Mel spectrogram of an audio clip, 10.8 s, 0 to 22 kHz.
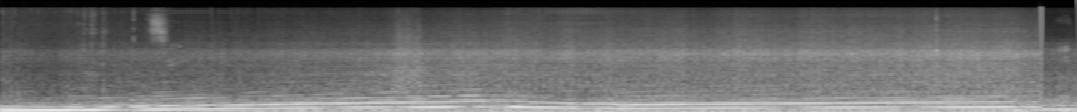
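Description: Toyota GR86's 2.4-litre flat-four engine accelerating hard, heard from inside the cabin. The revs climb steadily, fall about five seconds in as at a gear change, then climb again until another drop near the end.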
